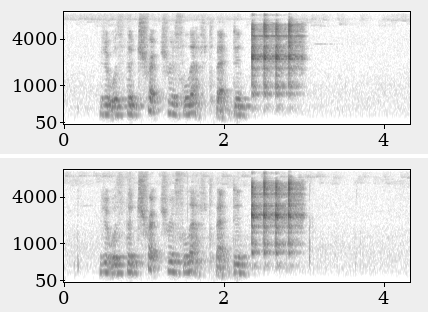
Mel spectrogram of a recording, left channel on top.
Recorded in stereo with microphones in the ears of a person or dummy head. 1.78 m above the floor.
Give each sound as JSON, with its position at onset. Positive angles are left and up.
{"t": 0.4, "sound": "a woman speaking", "side_deg": -35, "distance_m": 1.0}
{"t": 2.3, "sound": "tapping", "side_deg": -10, "distance_m": 0.6}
